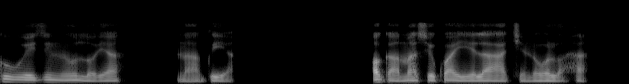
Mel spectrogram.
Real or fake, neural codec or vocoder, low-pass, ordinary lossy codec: fake; codec, 24 kHz, 0.9 kbps, WavTokenizer, large speech release; 7.2 kHz; none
